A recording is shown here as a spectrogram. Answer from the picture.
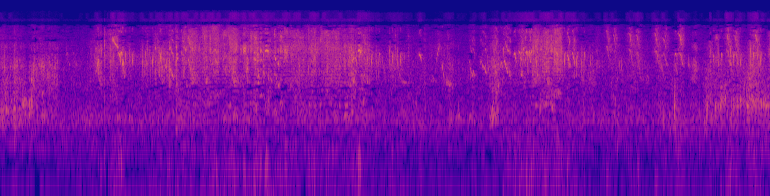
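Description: A dense chorus of birds chirping and chattering, fuller and louder from about two seconds in.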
